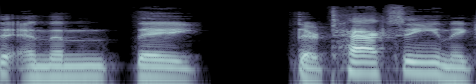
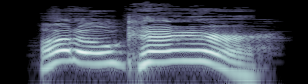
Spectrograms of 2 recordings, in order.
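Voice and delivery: very high, loud, squeaky attempt at a voice; 14 semitones higher, 7 dB louder than usual. Retelling a movie scene's last lines: bad Tommy Lee Jones impression. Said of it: "That's not a good impression".

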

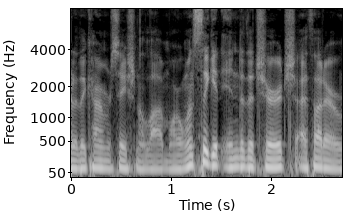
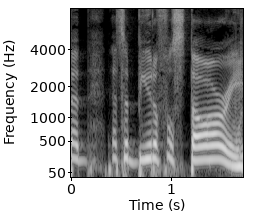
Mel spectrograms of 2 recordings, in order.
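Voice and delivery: put-on high, over-the-top, almost obnoxious New York accent; 12 semitones higher, 5 dB louder than usual. Describing a girl in a story, the speaker mimics her total New York accent. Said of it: "the total New York accent".

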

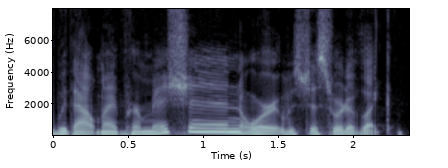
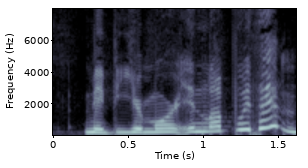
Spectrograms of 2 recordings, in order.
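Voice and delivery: put-on very high, raised voice with Minnesota accent; 9 semitones higher, 4 dB louder than usual. Repeating own words from a moment ago: Frances McDormand Fargo voice. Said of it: "Totally sounded like her".

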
